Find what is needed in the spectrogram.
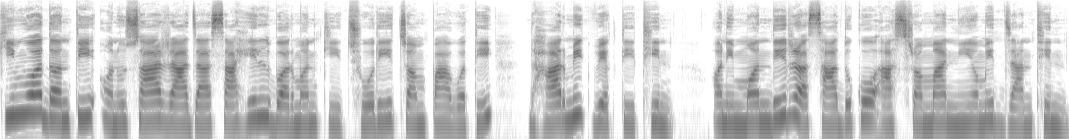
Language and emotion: Nepali, neutral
